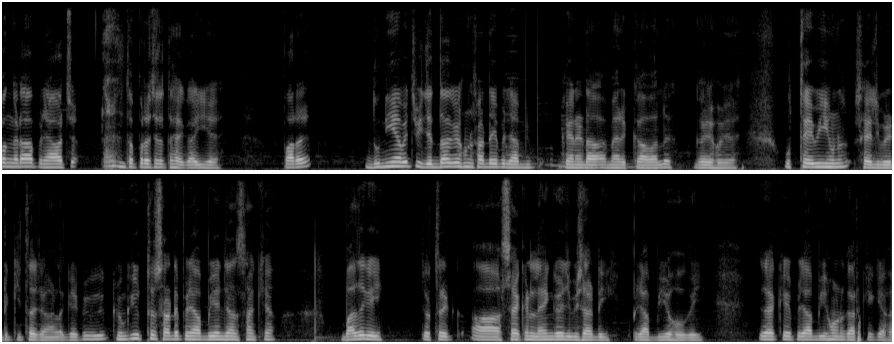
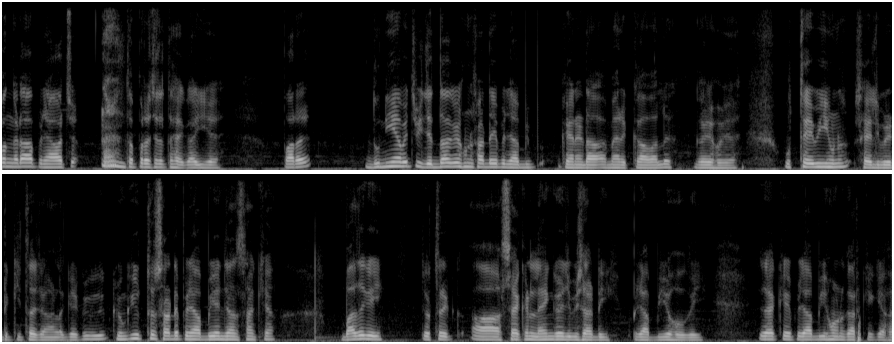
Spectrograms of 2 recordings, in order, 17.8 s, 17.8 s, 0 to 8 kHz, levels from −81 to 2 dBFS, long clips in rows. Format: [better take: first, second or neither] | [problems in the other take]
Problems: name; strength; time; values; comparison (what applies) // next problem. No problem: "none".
second | noise reduction (neural separator model SepFormer DNS4)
